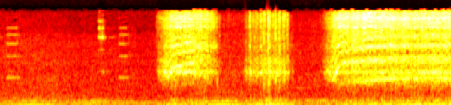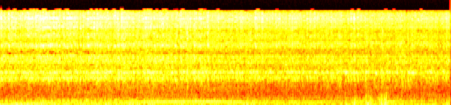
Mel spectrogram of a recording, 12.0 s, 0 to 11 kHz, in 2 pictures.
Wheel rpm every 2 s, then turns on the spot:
0, 40, 130, 230, 230, 230.
2-4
